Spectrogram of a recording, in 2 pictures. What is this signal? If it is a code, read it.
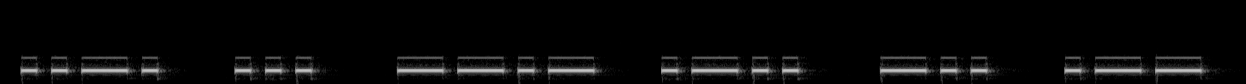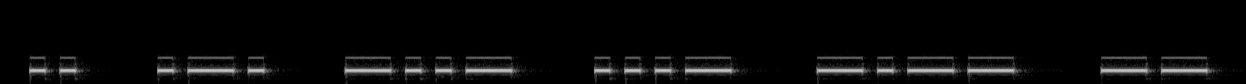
Morse code, heard as a keyed tone, about 8 wpm, 650 Hz. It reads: F S Q L D W I R X V Y M
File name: jh8cbh / 2026cw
